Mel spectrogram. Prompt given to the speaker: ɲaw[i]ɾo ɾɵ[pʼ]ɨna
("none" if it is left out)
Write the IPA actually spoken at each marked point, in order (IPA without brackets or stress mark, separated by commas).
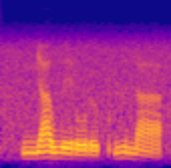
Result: e, pʼ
